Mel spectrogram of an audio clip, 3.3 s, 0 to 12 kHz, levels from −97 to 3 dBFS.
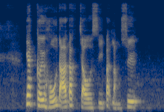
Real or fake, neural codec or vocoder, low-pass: fake; codec, 44.1 kHz, 7.8 kbps, DAC; 10.8 kHz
